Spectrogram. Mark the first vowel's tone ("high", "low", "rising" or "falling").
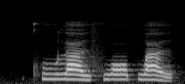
high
